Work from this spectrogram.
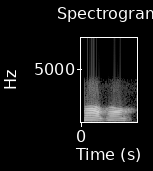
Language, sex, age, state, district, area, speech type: Assamese, female, 45-60, Assam, Majuli, urban, conversation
